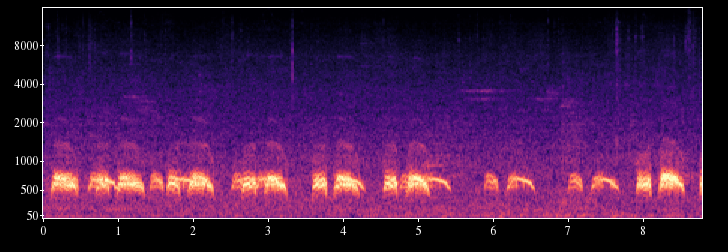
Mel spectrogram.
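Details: Spotted dove cooing meant to excite other doves, a long continuous run of low hollow coos in clustered pairs, loud at first, then softer and more spaced, then loud again.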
